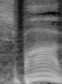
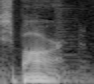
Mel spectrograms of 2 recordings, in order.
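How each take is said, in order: First: It ends in a vowel with no R. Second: It ends with an added R sound. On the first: "they don't say spa" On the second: "they say spar. They'll put the R"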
